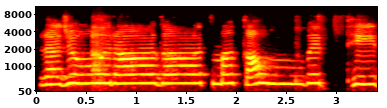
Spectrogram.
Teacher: The Anuswar on Ka will be pronounced like a nasal V consonant. Ga is a long sound, and it's followed by half the and a complete M sound.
